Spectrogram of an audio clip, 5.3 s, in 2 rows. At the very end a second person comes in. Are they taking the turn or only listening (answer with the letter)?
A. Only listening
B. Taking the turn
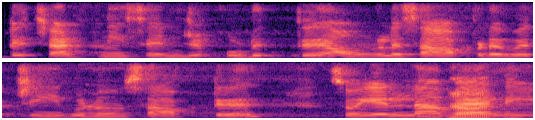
A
